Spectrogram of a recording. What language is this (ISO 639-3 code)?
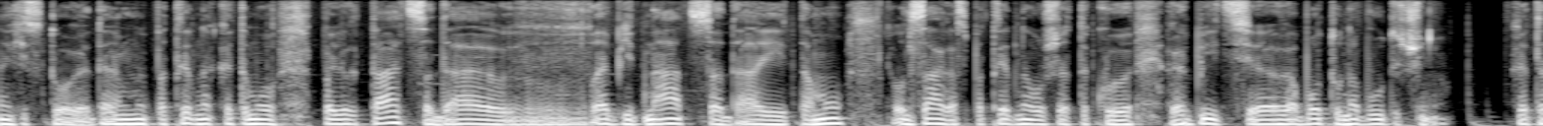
ukr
